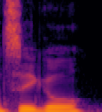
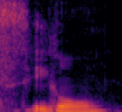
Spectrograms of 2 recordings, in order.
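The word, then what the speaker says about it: Segel: man or something with jason siegel because no it's seagull whatever you want it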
